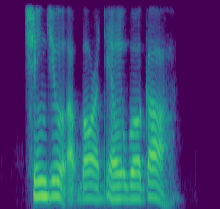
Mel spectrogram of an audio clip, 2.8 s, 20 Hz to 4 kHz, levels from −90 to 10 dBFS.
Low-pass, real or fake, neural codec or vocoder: 3.6 kHz; fake; codec, 24 kHz, 0.9 kbps, WavTokenizer, small release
